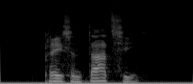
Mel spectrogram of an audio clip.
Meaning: presentation
- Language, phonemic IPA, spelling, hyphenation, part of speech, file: Dutch, /ˌpreː.zɛnˈtaː.(t)si/, presentatie, pre‧sen‧ta‧tie, noun, Nl-presentatie.ogg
